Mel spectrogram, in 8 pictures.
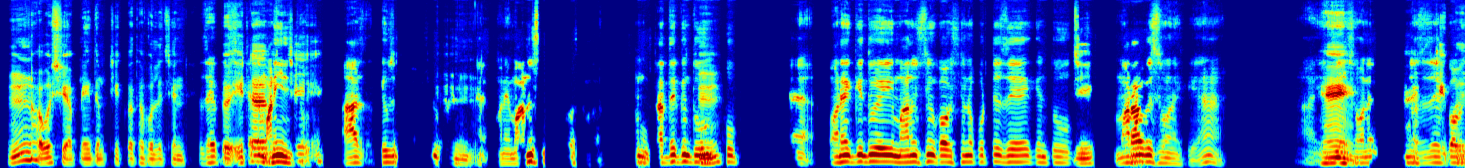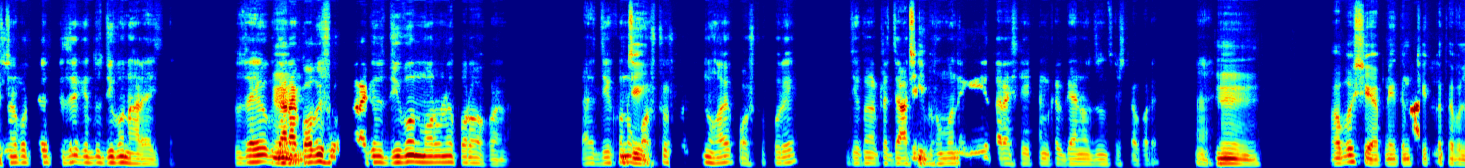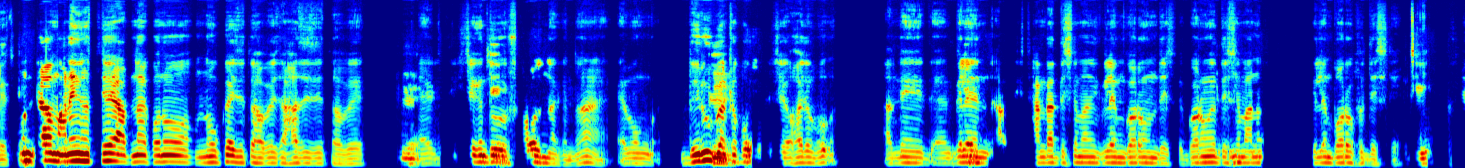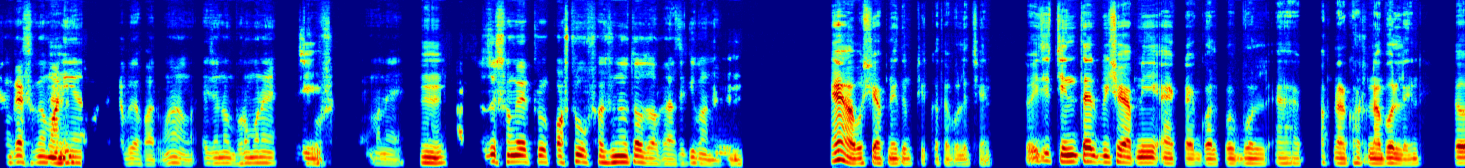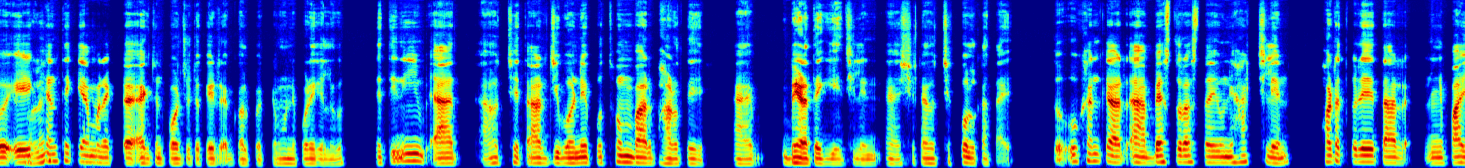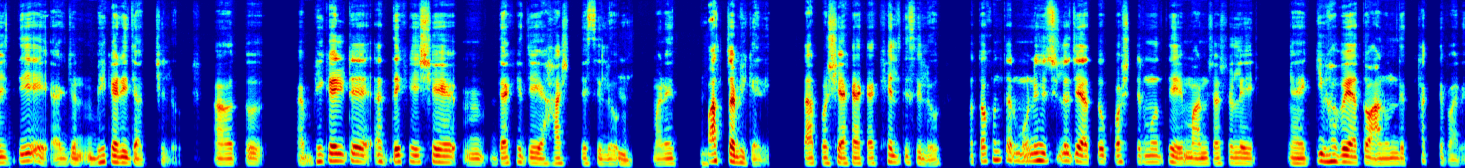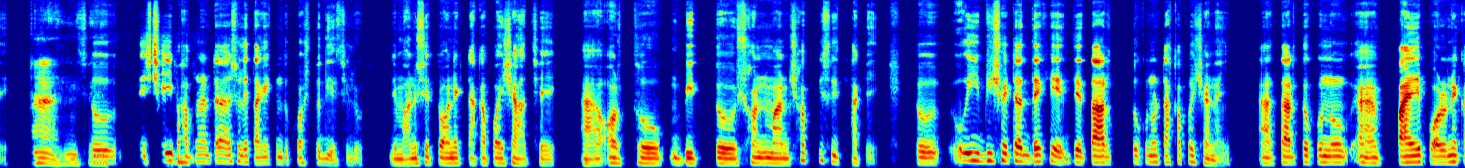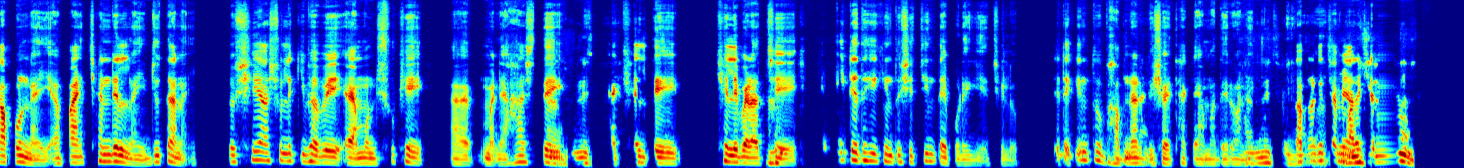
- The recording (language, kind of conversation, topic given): Bengali, unstructured, ভ্রমণে গিয়ে আপনি সবচেয়ে আশ্চর্যজনক কী দেখেছেন?
- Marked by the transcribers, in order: static; unintelligible speech; unintelligible speech; unintelligible speech; distorted speech; other background noise; "স্যান্ডেল" said as "ছেন্ডেল"; unintelligible speech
